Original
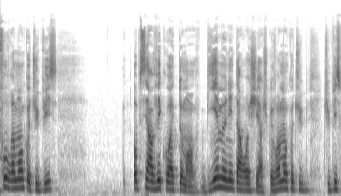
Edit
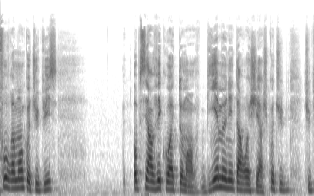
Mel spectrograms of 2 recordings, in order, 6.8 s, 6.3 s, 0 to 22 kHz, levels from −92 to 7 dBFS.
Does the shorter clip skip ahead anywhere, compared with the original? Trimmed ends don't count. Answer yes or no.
yes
